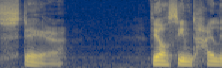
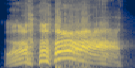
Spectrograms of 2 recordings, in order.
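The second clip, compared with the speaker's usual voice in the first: big, loud, high theatrical laugh; roaring laugh; 9 semitones higher, 13 dB louder, much slower than usual. A narrator's reading. King laughing at the drinking dwarf, roaring. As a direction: roar it out slowly as a gloating king. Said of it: "roared the latter".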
